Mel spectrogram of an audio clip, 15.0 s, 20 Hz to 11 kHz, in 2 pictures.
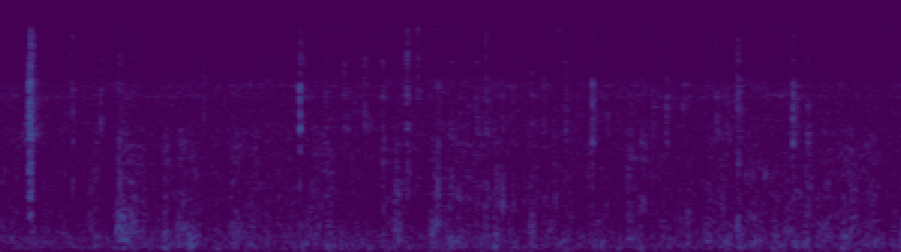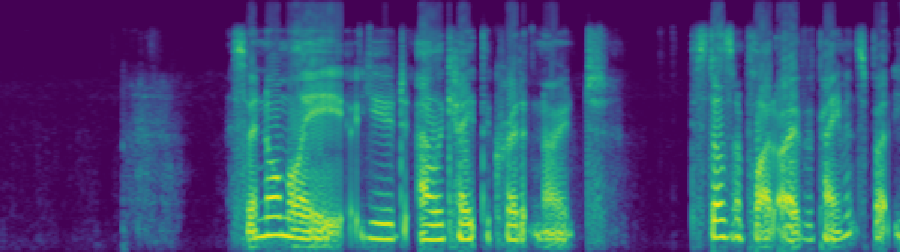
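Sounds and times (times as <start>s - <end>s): computer keyboard typing: 0.0s - 6.9s.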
